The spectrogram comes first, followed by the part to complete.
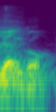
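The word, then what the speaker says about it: Jüngel: ever ever hard how do you say that jungle yeah ever heard jungle yeah okay so i i was close so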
